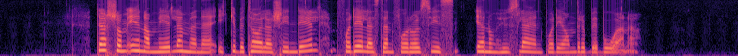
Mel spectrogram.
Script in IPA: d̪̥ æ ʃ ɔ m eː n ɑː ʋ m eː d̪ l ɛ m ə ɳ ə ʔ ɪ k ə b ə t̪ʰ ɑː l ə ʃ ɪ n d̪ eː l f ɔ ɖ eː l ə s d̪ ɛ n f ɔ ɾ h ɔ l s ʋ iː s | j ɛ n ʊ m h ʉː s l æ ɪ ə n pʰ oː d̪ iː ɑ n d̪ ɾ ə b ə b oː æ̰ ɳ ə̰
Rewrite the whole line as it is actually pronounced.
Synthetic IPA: d̪̥ æ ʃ ɔ m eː n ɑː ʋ m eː d̪ l ɛ m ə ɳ ə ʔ ɪ k ə b ə t̪ʰ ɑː l ə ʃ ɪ n d̪ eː l f ɔ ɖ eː l ə s d̪ ɛ n f ɔ ɾ h ɔ l s ʋ iː s | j ɛ n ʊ m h ʉː s l æ ɪ ə n pʰ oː d̪ iː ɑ n d̪ ɾ ə b ə b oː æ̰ ɳ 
